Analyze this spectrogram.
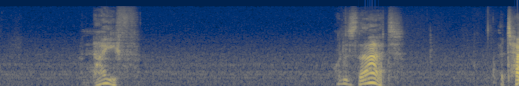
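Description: A man speaks briefly and with animation into a close microphone.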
